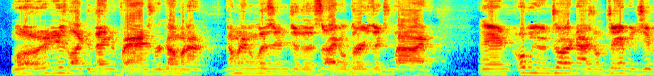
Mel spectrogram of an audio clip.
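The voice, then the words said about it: Ed Orgeron impression. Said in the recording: “do the Ed Orgeron voice”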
